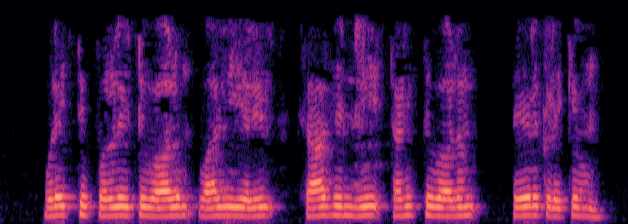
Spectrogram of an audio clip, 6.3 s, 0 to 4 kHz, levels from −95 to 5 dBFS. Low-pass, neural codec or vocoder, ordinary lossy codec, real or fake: 3.6 kHz; none; MP3, 24 kbps; real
